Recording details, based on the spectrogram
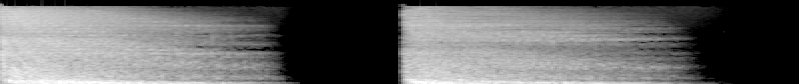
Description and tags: Dragon scream made from voice and effects in Audacity. Mostly time skew used. These tutorials allow you making similar sounds: Monster Laugh, Monster Voice, Lion Roar.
